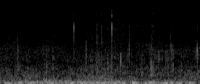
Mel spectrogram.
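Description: Wind buffeting the microphone: a low, uneven rumble, with a couple of faint ticks a little under a second in.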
